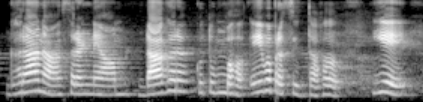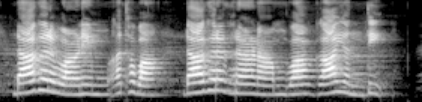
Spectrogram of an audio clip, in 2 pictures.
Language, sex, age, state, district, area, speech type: Sanskrit, female, 30-45, Maharashtra, Akola, urban, read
